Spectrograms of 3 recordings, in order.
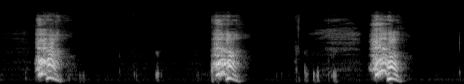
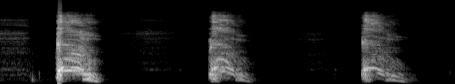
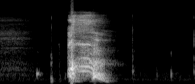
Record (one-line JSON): {"exhalation_length": "4.6 s", "exhalation_amplitude": 32195, "exhalation_signal_mean_std_ratio": 0.33, "three_cough_length": "4.6 s", "three_cough_amplitude": 32768, "three_cough_signal_mean_std_ratio": 0.33, "cough_length": "2.0 s", "cough_amplitude": 32768, "cough_signal_mean_std_ratio": 0.34, "survey_phase": "alpha (2021-03-01 to 2021-08-12)", "age": "45-64", "gender": "Male", "wearing_mask": "No", "symptom_none": true, "smoker_status": "Never smoked", "respiratory_condition_asthma": true, "respiratory_condition_other": false, "recruitment_source": "REACT", "submission_delay": "2 days", "covid_test_result": "Negative", "covid_test_method": "RT-qPCR"}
